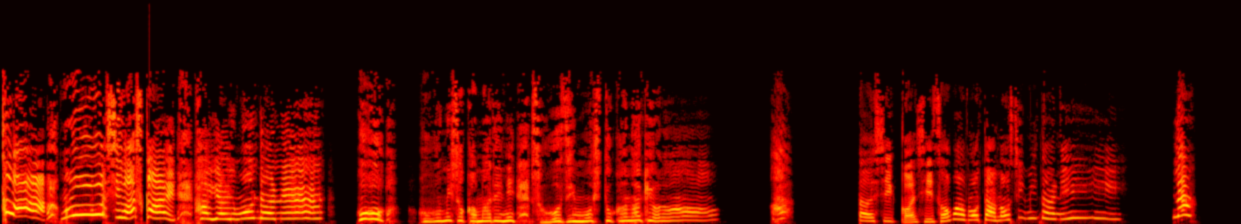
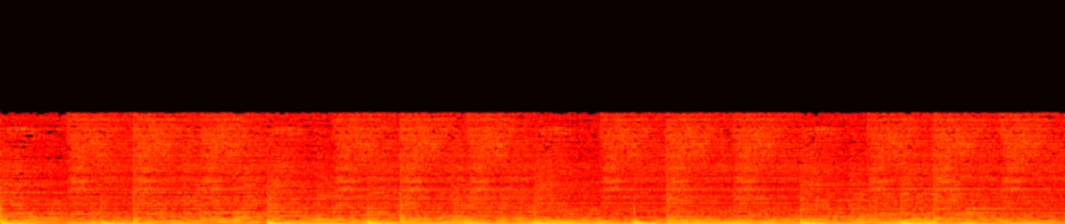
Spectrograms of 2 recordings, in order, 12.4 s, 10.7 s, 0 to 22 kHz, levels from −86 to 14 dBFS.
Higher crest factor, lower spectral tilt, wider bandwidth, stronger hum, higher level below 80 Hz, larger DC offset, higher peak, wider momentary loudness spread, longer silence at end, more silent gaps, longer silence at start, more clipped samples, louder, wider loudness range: about the same, 14 dB vs 14 dB; second, -1 dB/octave vs -4 dB/octave; first, 15.5 kHz vs 11.5 kHz; neither; second, -70 dBFS vs -20 dBFS; neither; about the same, -2 dBFS vs -2 dBFS; first, 16 LU vs 3 LU; first, 0.5 s vs 0 s; first, 3.40-3.55 s, 7.32-7.70 s, 8.03-8.59 s, 11.35-11.73 s vs none; about the same, 0 s vs 0 s; neither; about the same, -16 LUFS vs -18 LUFS; first, 9 LU vs 1 LU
